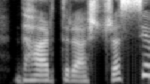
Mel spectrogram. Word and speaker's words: धार्तराष्ट्रस्य: धार्तराष्ट्रस्य बोलते हुए अपनी जीभ को थोड़ा पीछे मोड़कर मूर्धन्य श का उच्चारण करना है।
